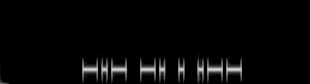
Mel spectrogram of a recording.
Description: Morse code, heard as a keyed tone, about 25 wpm, 700 Hz. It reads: KNEW
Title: Sentences from Top 400 Words - New Word Drill - 25wpm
